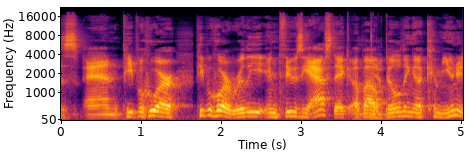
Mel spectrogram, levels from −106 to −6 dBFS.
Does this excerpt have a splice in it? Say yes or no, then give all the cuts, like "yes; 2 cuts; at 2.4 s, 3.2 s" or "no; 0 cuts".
yes; 1 cut; at 1.7 s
